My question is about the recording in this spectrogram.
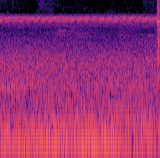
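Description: Insects, likely crickets, making one steady high-pitched drone, with a faint low hum partway through and a single sharp click near the end.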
